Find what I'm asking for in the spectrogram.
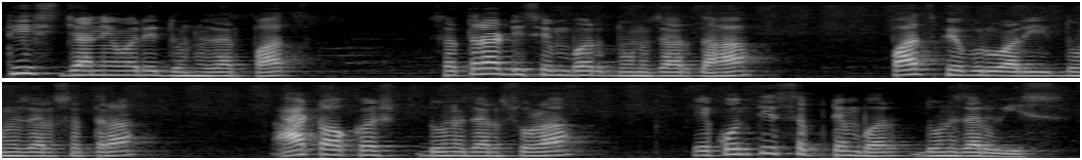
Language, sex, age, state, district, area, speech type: Marathi, male, 18-30, Maharashtra, Washim, rural, spontaneous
